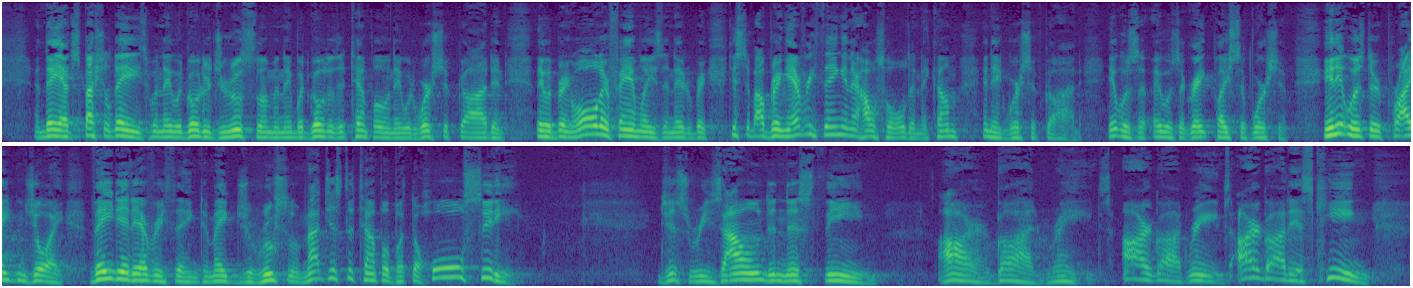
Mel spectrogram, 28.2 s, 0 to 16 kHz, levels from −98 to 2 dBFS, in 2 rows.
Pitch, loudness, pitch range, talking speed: 145 Hz, -27 LUFS, 130-165 Hz, 200 wpm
